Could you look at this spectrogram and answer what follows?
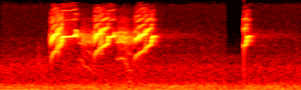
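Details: Scimitar-billed woodcreeper (Drymornis bridgesii) close by: three loud, sharp, slurred chirping phrases in quick succession, followed a second later by a single brief high note, with little background noise.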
